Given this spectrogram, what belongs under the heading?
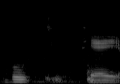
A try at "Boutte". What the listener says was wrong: I think it's like a D, not 2 T's.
